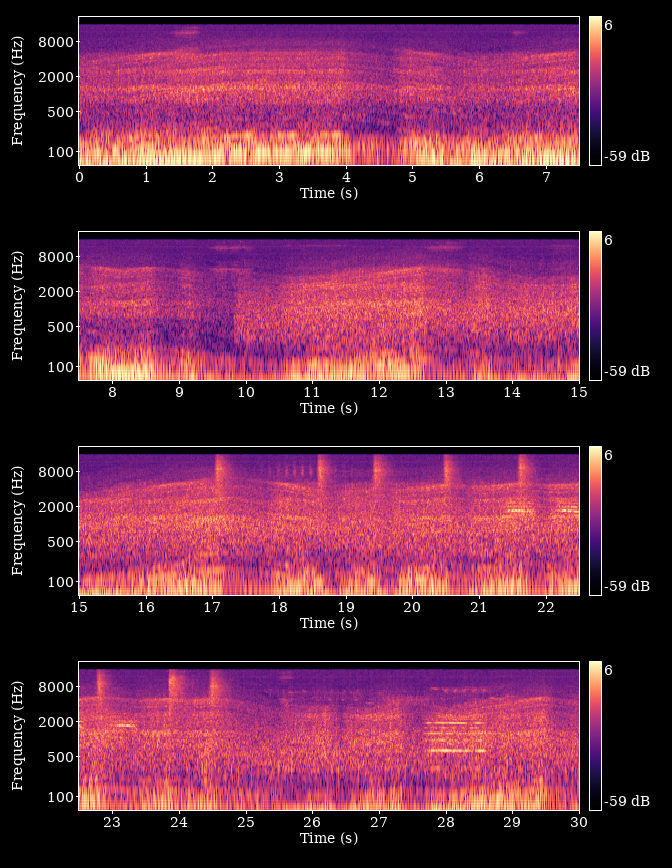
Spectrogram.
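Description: A tractor engine rumbles steadily and rises and falls as it drives.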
